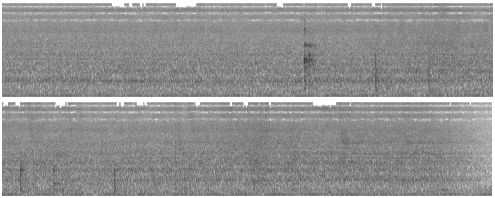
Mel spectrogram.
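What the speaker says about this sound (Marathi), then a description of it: "थोडं मीठ टाकून आपण शिजवून घेऊया कांदा." Chopped onions cook with salt in a pan, a constant dense sizzling hiss with a low steady hum beneath and a few faint stirring clicks, no voices.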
